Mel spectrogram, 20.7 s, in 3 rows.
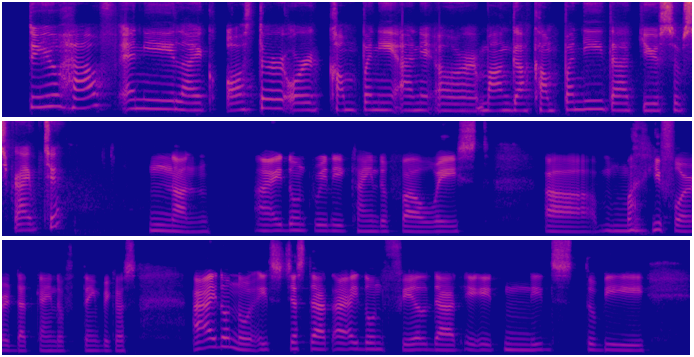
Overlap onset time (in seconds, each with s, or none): none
